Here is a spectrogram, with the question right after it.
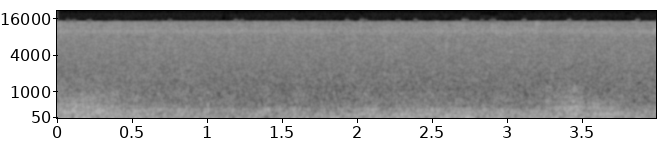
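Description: Steady heavy rain pours through a night storm while deep thunder rumbles continuously underneath, dense and close with no pauses.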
